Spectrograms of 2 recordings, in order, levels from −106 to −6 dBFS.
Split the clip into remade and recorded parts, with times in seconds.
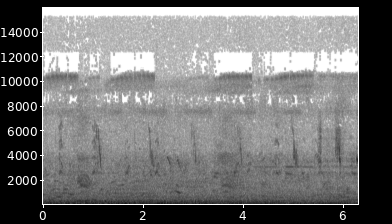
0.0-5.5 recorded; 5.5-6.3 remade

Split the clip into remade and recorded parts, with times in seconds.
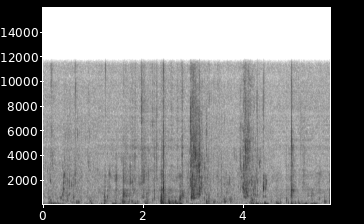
0.0-1.1 recorded; 1.1-2.9 remade; 2.9-4.6 recorded; 4.6-5.8 remade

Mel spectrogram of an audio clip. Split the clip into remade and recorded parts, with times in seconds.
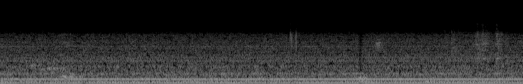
0.0-3.0 remade; 3.0-5.2 recorded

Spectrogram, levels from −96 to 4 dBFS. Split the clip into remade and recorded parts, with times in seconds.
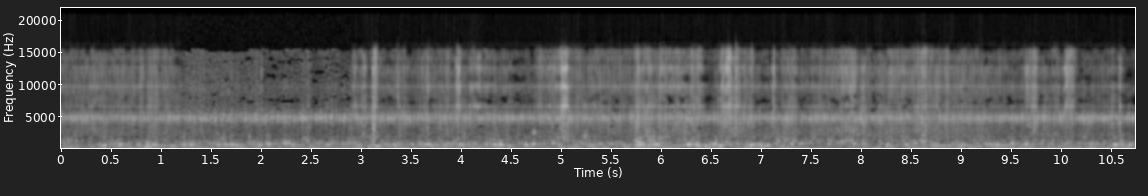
0.0-1.2 remade; 1.2-2.9 recorded; 2.9-10.7 remade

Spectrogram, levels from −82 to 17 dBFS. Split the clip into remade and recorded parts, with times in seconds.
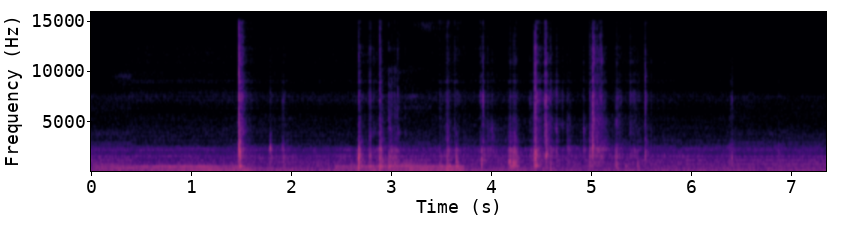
0.0-0.4 recorded; 0.4-2.9 remade; 2.9-3.4 recorded; 3.4-6.4 remade; 6.4-7.4 recorded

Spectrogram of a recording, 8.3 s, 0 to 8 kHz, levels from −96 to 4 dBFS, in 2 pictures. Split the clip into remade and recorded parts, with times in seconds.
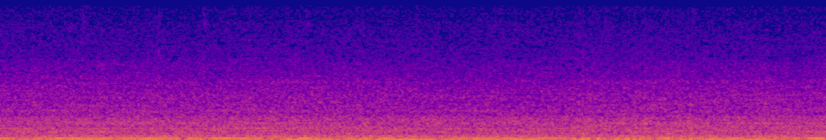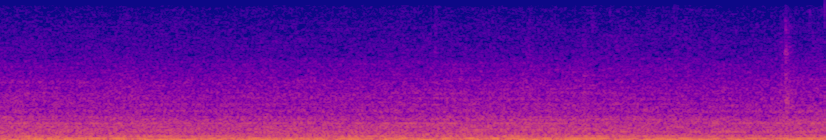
0.0-2.9 recorded; 2.9-3.5 remade; 3.5-8.3 recorded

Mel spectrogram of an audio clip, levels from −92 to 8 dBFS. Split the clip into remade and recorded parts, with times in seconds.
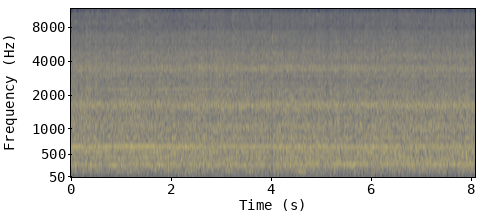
0.0-0.7 remade; 0.7-1.7 recorded; 1.7-2.9 remade; 2.9-4.4 recorded; 4.4-8.1 remade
